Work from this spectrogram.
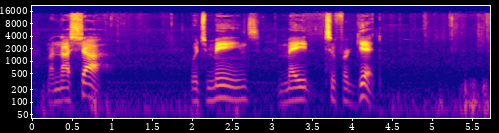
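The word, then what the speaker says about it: Manasseh: And in the Hebrew it is pronounced manasha which means made to forget because as as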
